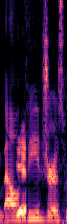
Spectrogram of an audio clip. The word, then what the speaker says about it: Alvidrez: Alvidrez with a D.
